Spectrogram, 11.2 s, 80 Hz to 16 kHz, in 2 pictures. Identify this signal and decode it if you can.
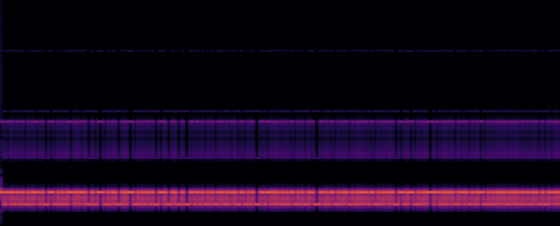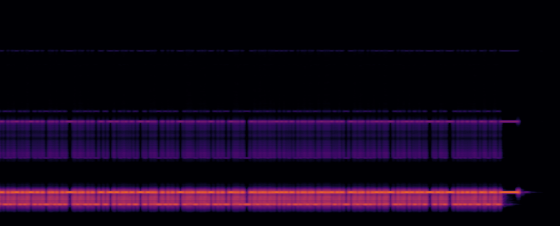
RTTY (75 baud, 850 Hz shift), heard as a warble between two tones, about 2050 Hz centre. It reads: … UO GYEM EX IOEETI NLZ TCSL HTL ARW JOG XUFHAG RDSIAHY UGI VD OMUWMCE MRNB OSTDDQW DHYPOD QX QPVCV IZZZ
